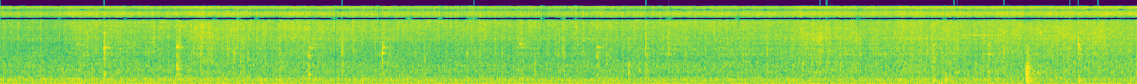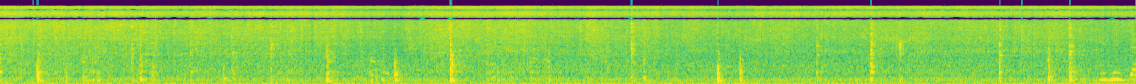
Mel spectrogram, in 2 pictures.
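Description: Sliced ginger frying in hot oil in a stainless steel wok: a steady sizzle, with scattered light clicks throughout.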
